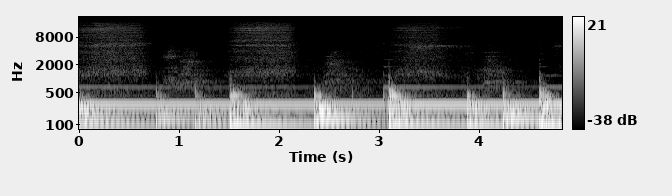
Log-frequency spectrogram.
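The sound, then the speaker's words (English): Deep breaths in and soft exhales during a guided breathing exercise: several airy, rushing breath sounds repeat at a steady pace over a low, sustained musical drone. “Big breath in, soft exhale.”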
